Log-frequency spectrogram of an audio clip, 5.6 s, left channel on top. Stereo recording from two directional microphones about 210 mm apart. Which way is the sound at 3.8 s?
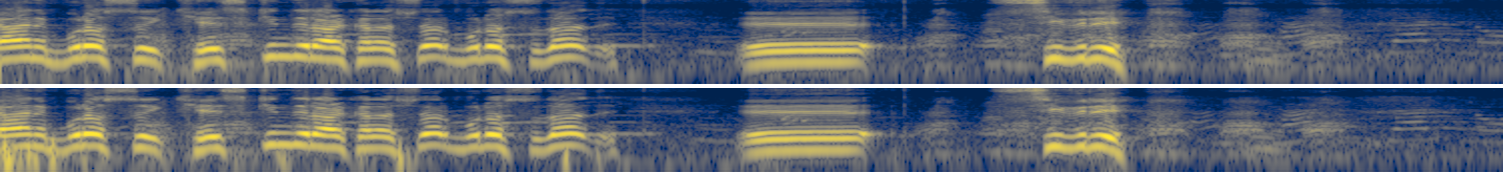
15° right (ahead or behind).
